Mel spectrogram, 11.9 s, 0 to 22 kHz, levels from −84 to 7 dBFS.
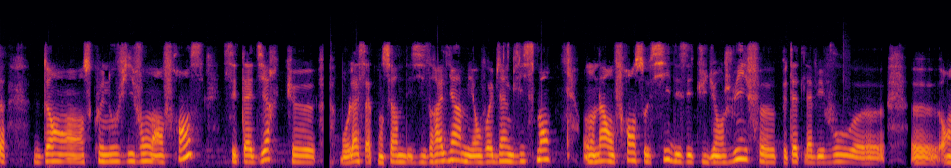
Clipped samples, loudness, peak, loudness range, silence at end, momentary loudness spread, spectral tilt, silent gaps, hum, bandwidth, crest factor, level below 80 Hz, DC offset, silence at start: under 0.1%; -17 LUFS; 0 dBFS; 2 LU; 0 s; 6 LU; -5 dB/octave; 4.05-4.12 s; none; 8 kHz; 16 dB; -58 dBFS; under 0.1%; 0 s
